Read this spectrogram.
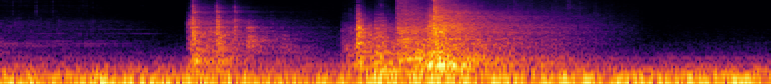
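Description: A heavy metal door creaks and groans open.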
